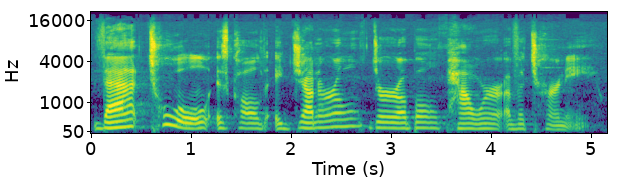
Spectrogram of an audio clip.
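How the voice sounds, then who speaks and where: A woman's voice: on the low side, measured pace. A woman in her fifties with a big voice, an elder law attorney giving a plain-spoken community talk and explaining step by step with examples. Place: large hall, indoors. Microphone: headset mic. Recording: long hall reverb.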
